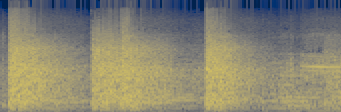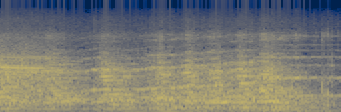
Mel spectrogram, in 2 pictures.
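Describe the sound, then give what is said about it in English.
Three loud, sharp gunshots crack out in quick, uneven succession as crooks fire at troopers among trees, followed by a lingering, fading ringing hum with no voices. “Those crooks are busy firing at the troopers.”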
